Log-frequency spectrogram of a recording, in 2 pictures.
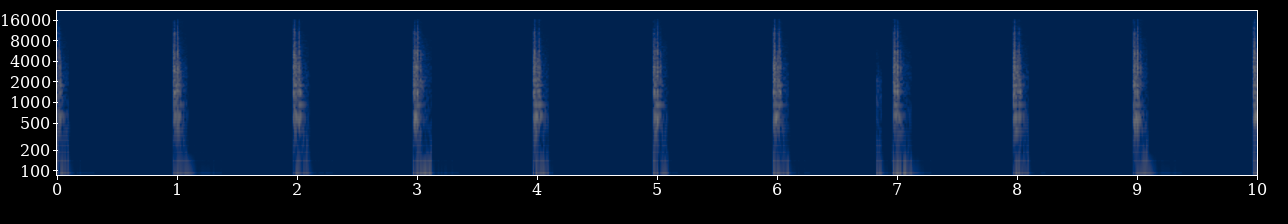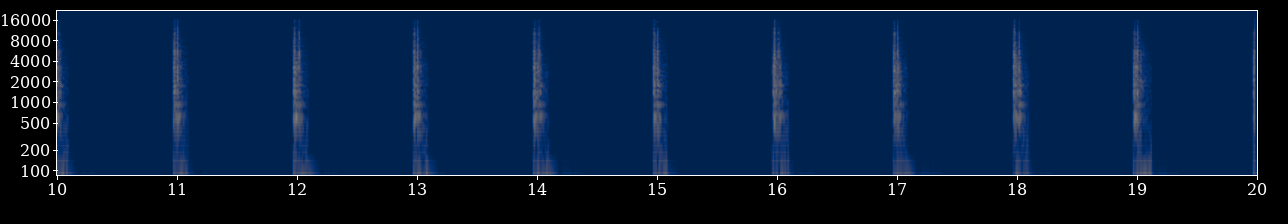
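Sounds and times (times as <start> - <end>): clock ticking: 2.0 - 2.2, 3.0 - 3.2, 6.8 - 7.2, 18.0 - 18.2, 19.0 - 19.2.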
